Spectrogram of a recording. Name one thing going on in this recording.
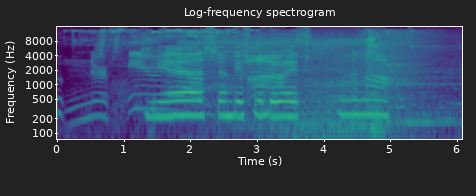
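A magic spell whooshes and sparkles with chiming tones.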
